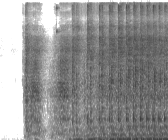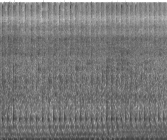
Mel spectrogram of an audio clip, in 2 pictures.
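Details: Old Farmall H gasoline tractor, just revived with fresh oil, oil in the oil-bath air cleaner, battery and gas, cranks and catches into a lumpy, uneven beat with pops. It shows blowby and is suspected to be missing on cylinders and down on power.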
